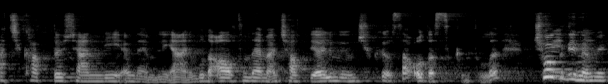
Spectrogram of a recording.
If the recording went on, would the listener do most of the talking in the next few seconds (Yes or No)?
No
